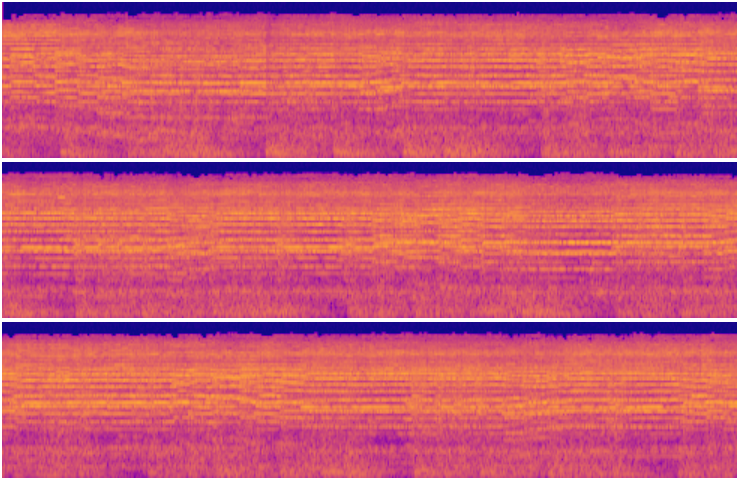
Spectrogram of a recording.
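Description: A Portuguese bagpipe band (gaitas de foles) playing a lively folk tune: steady drones under the chanters' melody, with a snare-type drum and a large bass drum beating time.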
